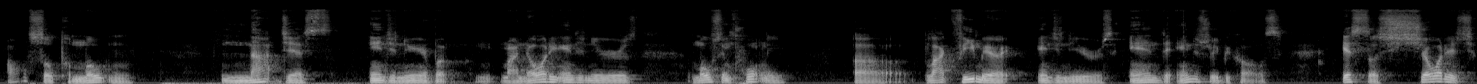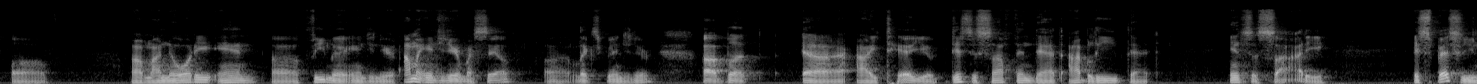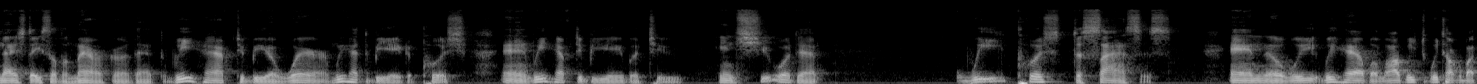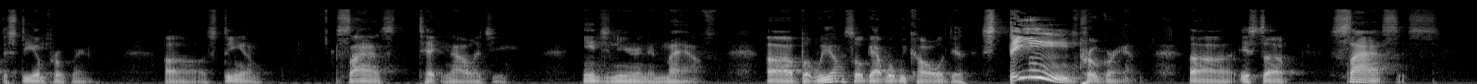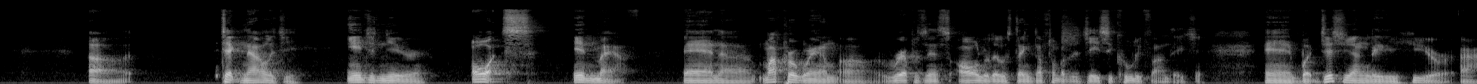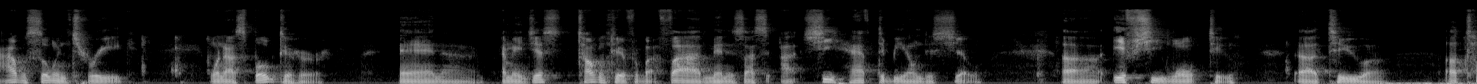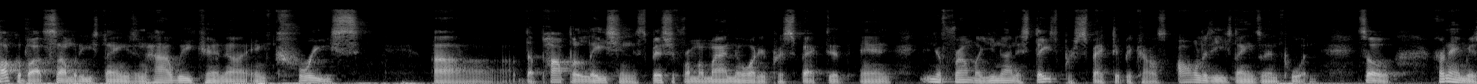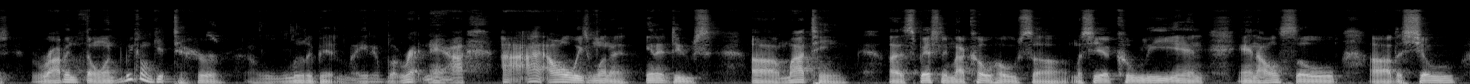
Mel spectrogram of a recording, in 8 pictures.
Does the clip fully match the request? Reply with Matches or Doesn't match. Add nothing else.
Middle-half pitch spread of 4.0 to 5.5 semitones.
Matches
